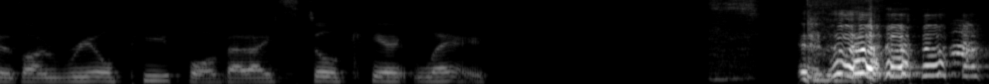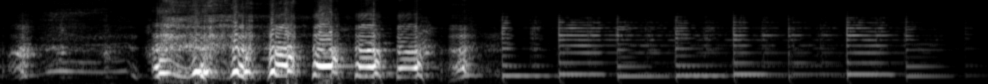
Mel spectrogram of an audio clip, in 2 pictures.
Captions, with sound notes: on real people that I still can't lay. (laughs)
